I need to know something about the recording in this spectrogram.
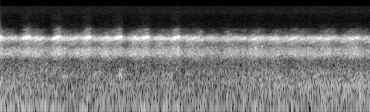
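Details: Chorus of frogs on a hot summer night, a continuous overlapping croaking with rhythmic pulses roughly every third of a second and a faint low background hum.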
